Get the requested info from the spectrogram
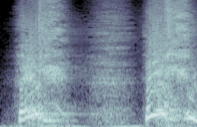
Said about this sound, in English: Oof. Bless. That's an intense sneeze, man. Yeah, bless. Sorry about that, guys.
